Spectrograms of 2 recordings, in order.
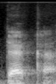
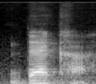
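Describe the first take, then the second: First: "দেখা" with a closed e, as dekha; wrong-way demo. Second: "দেখা" with an open æ, as dækha; correct pronunciation. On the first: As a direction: say "দেখা" as spelt, with a pure e. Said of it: "not দেখা". ("দেখা" বানান অনুযায়ী এ-ধ্বনিতে বলা) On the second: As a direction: open up the first vowel of "দেখা". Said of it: "উচ্চারণ কি?". ("দেখা" অ্যা-ধ্বনিতে দ্যাখা বলা) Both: Shown as a demonstration.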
